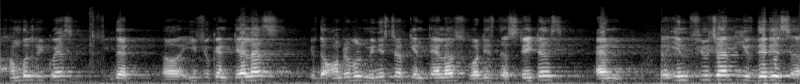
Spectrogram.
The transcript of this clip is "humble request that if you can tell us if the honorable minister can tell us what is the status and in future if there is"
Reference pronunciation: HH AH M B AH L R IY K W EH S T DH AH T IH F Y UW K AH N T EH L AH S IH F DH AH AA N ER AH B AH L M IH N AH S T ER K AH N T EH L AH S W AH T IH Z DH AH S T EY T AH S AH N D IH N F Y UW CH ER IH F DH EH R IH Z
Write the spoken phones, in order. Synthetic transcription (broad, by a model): HH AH M B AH L R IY K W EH S T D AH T IH F Y UW K AH N T EH L AH S IH F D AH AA N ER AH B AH L M IH N AH S T ER K AH N T EH L AH S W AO T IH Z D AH S T EY T AH S AH N D IH N F Y UW CH ER IH F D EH R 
